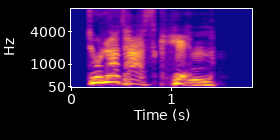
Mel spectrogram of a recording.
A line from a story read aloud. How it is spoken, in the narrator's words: Fayard snapped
